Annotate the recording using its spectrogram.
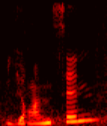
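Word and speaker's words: Jonsson: Um, and it would technically be pronounced Jansen, so the J is like a Y.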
